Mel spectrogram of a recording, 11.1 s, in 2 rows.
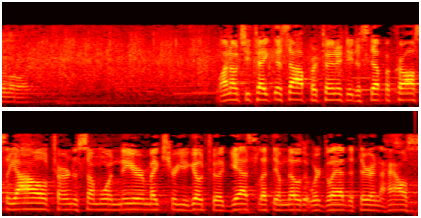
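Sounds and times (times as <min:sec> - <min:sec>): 
audience applause: 0:00.0 - 0:05.2
speech: 0:02.9 - 0:11.1.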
